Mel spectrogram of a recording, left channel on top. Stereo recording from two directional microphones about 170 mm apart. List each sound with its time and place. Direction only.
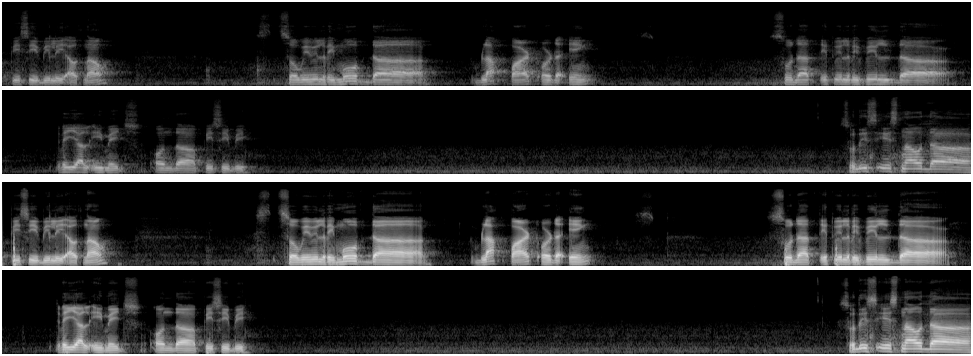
0.0 s speech: 45° right (ahead or behind)
2.5 s speech: 45° right (ahead or behind)
7.6 s speech: 45° right (ahead or behind)
18.0 s speech: 35° right (ahead or behind)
